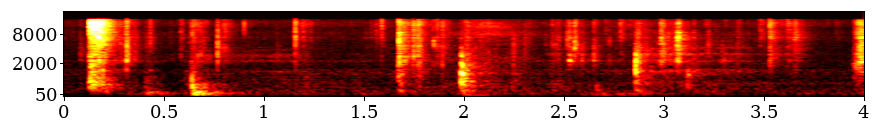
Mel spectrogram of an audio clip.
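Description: Painted wooden plank doors of a brick outbuilding being handled: a handful of short, sharp knocks and clicks as one door is pulled shut by its handle and the latch of the next is worked open. The two loudest come in the first second.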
